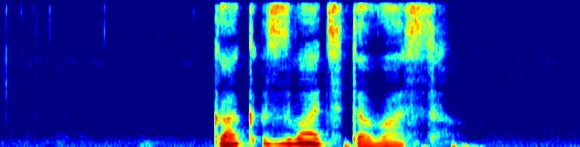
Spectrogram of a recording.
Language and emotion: Russian, neutral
